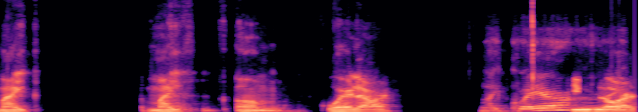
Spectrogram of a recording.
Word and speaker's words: Cuellar: All Cuellar, right. yeah. How you pronounce Got it?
